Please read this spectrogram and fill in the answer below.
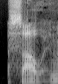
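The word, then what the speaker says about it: Samhain: um people believe back in the days of Sinn or it's it's spelled like Sam Hayne but it's pronounced Sinn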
